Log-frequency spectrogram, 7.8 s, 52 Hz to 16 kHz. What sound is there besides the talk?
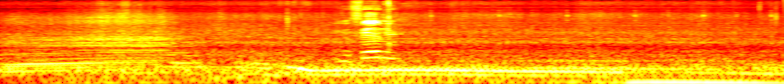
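straight piped Chrysler 300C 5.7 engine revving at night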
